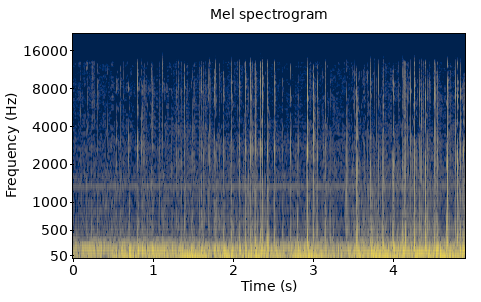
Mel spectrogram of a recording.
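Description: Long nails in faux leather gloves quickly scratch and tap a round, hollow, silver metal mesh microphone grille. A steady, heavy low rumble sits under a dense stream of sharp, bright clicks and scrapes, with a faint constant tone throughout.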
